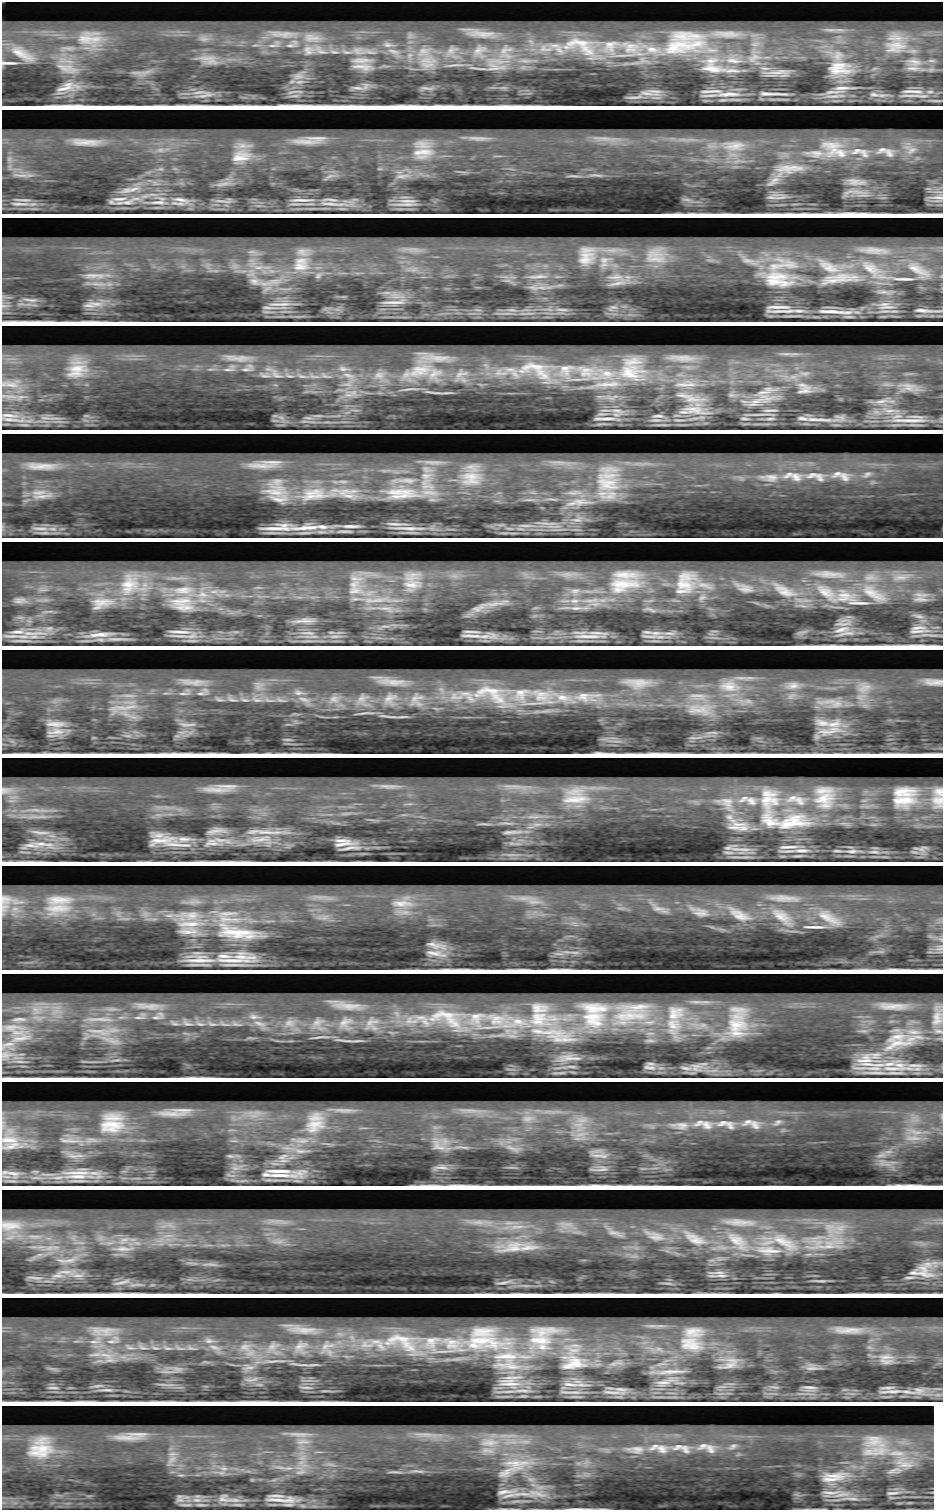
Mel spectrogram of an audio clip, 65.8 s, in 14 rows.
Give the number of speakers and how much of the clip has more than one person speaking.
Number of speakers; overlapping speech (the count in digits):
2, no overlap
